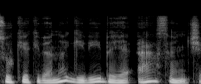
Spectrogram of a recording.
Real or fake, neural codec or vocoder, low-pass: real; none; 9.9 kHz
